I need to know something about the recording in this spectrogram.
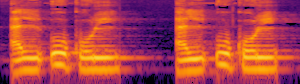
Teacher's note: ولاحظ أن الهمزة مضمومة وليست مفتوحة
